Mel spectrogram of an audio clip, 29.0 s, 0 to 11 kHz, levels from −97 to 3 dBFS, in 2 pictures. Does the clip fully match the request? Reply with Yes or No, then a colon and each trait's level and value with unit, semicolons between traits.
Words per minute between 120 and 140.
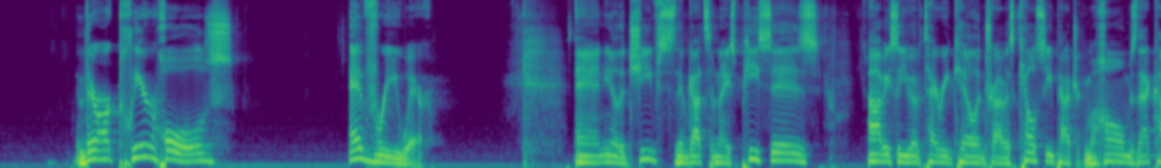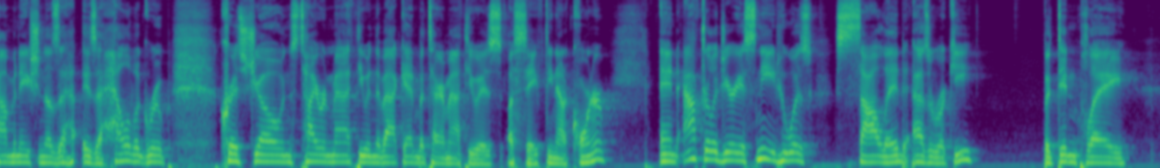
Yes: slow, 135 wpm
